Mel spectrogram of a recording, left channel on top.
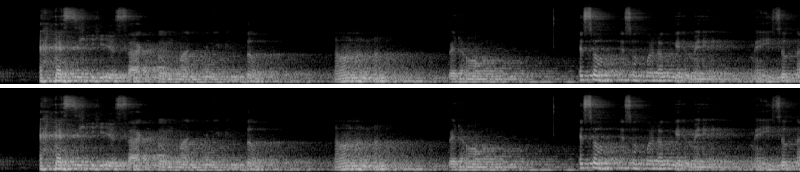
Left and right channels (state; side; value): identical; both; correlation 1.00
